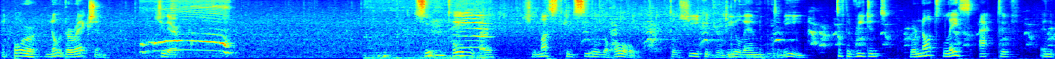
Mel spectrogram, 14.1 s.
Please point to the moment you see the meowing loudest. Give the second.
3 s.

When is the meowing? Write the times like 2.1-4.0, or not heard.
1.9-3.1, 4.8-6.6, 9.6-10.4.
